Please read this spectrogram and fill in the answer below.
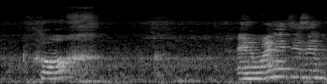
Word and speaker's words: Koch: So this one is pronounced Koch, and when it is in plural, I have to pronounce it from the mouth.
